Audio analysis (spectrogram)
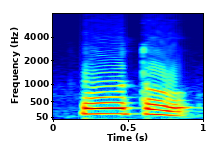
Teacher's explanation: او واو مدہ ہے، تو بھی واو مدہ ہے، ایک الف کی مقدار کے برابر کھینچ کر پڑھیں گے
